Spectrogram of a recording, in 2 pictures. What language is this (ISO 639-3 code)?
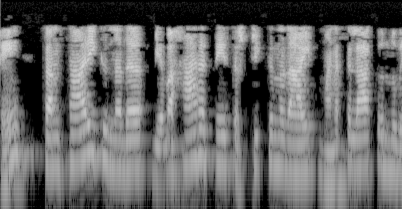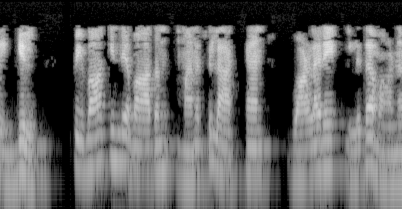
mal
